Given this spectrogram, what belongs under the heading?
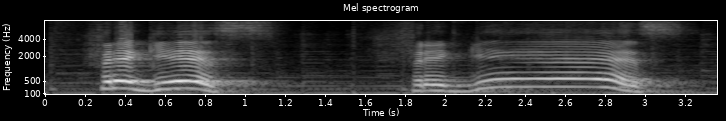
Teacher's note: Opa, é oxítona, a última é forte.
